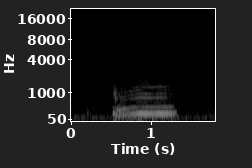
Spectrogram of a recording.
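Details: Lulu, a pet puppy, snoring while asleep indoors: a single steady, humming nasal tone with a low buzzing pitch, held for under a second, then quiet room hum.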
